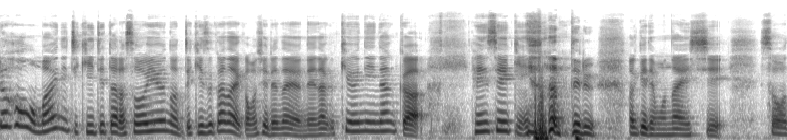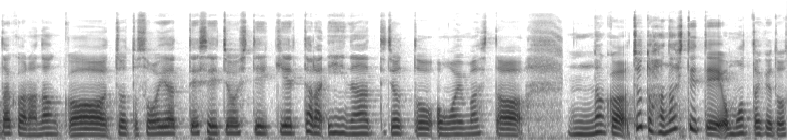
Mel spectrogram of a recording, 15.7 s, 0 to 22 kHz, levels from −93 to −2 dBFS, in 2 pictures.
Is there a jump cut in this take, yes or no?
yes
